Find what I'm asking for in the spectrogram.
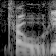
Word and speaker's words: Kauri: Kauri. – Yeah, kind of like that. Kind of like pole draws itself out. – Is that the Maori pronunciation? – Yes, that is the Maori. Yes, correct.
